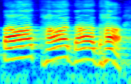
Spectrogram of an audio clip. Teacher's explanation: ये हम लोग दंत से बोलेंगे, अर्थात ता था दा धा, इनको यदि हमें बोलना है तो हमारी जो रसना है, जो हमारी जीभ है, उसे हमें ऊपर वाले दांत का जो भीतरी हिस्सा है उसमें स्पर्श करना पड़ता है। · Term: तवर्ग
